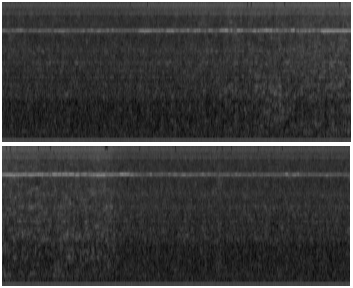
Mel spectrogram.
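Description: Steady low electrical hum with a faint, thin high-pitched whine above it, unchanging throughout.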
